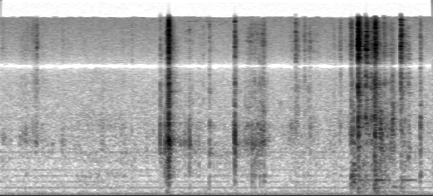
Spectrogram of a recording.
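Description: Light clicks and taps from handling a no-hub clamp, its stainless steel band and rubber sleeve: one sharp click a little before the middle and a quick cluster of clicks near the end, over a low steady hum.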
